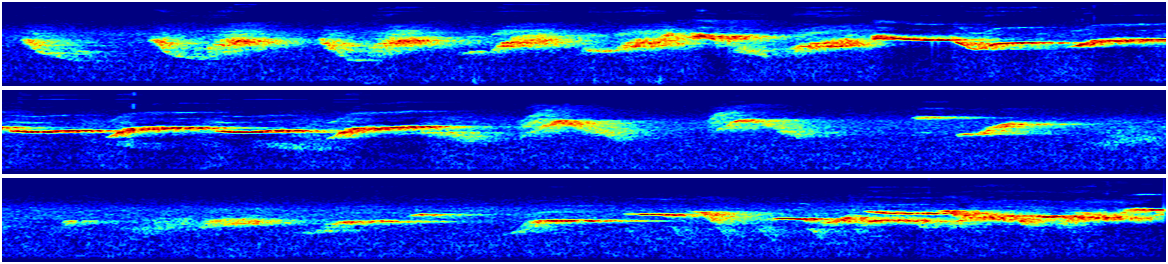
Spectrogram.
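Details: A bird sings at length, pouring out rapid chirps and looping whistled phrases in bursts separated by brief dips, with varied pitch throughout.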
